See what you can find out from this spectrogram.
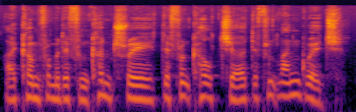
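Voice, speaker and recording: A man's voice: mid-range voice, steady tone, a little fast, slightly rough. Blunt North Welsh man ranting. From North Wales. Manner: blunt, indignant, sweary. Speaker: vlogger, ex-soldier. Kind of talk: opinion rant to camera.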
